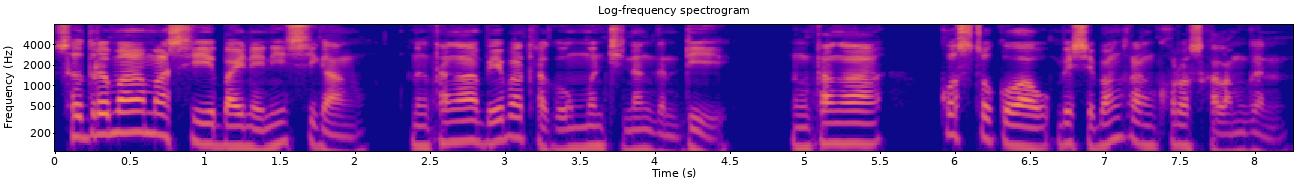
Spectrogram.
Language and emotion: Bodo, neutral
